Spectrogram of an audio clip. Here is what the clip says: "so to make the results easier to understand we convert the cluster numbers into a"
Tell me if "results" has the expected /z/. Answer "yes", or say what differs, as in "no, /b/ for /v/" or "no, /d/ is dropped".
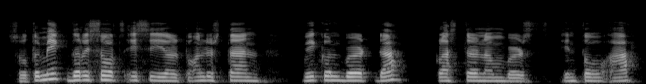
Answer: no, /s/ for /z/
